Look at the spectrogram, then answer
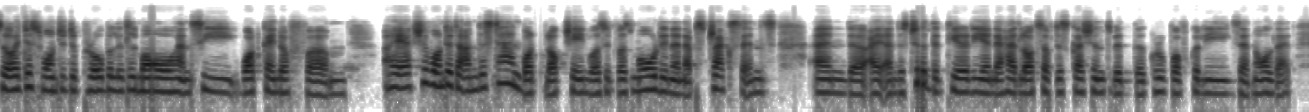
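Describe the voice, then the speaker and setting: A woman talks in an ordinary speaking voice, with a dry, close sound and no echo. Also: fairly low pitch for a woman, ordinary pitch variation, fairly quick pace. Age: 60s. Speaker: academic. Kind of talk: casual chat.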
